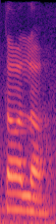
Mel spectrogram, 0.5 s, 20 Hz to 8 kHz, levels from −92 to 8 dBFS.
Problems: background sounds at intervals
